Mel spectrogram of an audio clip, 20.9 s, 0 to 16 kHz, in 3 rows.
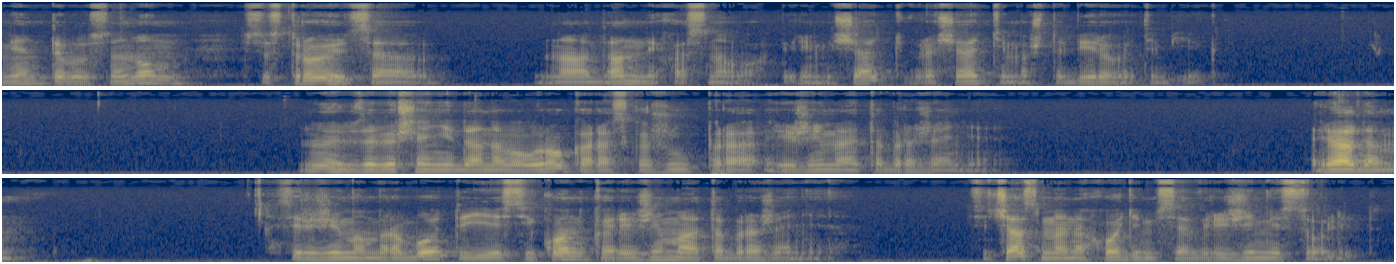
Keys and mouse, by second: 0.6-2.6 middle drag, 6.7-8.6 middle drag, 8.8-12.2 middle drag, 15.0 click, 18.0-19.7 drag.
